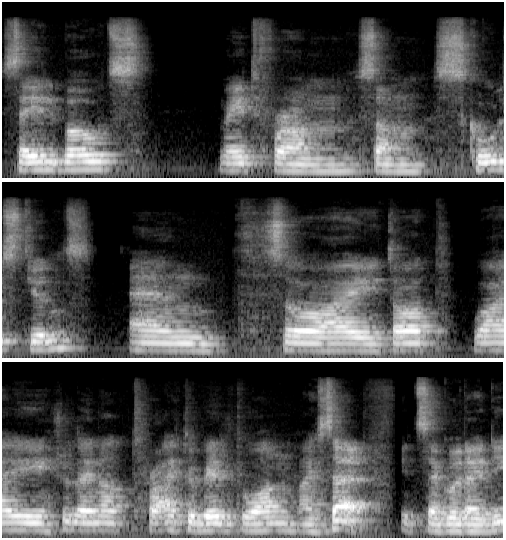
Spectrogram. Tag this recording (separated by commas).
Speech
